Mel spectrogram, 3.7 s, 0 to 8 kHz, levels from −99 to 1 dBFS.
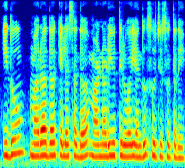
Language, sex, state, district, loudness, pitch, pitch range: Kannada, female, Karnataka, Bidar, -16 LUFS, 220 Hz, 210-230 Hz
